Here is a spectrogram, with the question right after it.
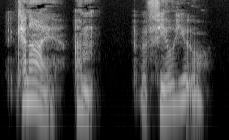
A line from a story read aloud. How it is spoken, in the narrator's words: She swallows thickly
